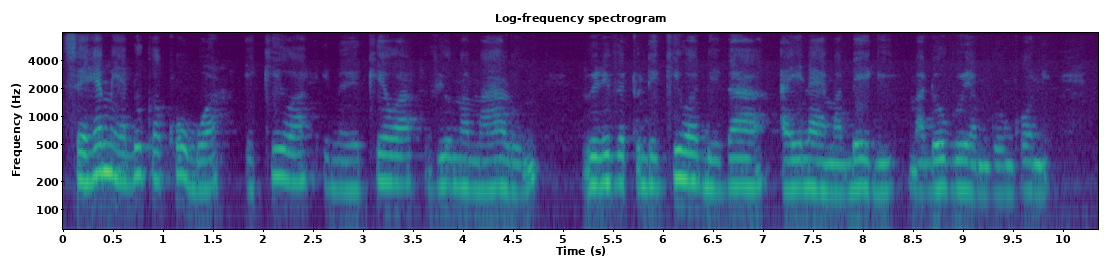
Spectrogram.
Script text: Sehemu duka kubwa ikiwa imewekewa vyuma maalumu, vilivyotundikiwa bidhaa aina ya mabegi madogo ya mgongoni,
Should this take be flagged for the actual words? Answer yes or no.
yes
